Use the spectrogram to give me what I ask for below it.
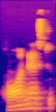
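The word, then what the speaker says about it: honest: ऑनेस्ट मैन, इसमें जो एच है ये क्या होता है, साइलेंट होता है, ऑनेस्ट थोड़ी पढ़ते हैं, ऑनेस्ट पढ़ते हैं, इसीलिए ओ का साउंड आया, तो एन ऑनेस्ट मैन।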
